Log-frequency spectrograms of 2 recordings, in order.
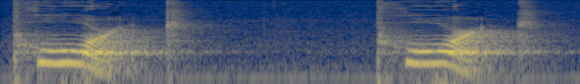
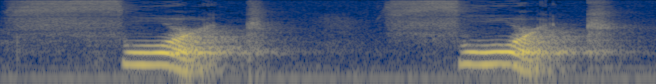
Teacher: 앞립발로 살짝 아랫 입술을 살짝 물어 줄 거기 때문에 그래요. 자, 두 입술을 만나지 못하게 앞니발이 방해하고 있죠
